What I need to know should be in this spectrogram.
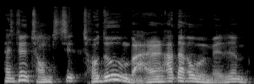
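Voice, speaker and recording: A man from Gangwon Province, South Korea, weighing in as a political commentator on a talk panel. His voice sits at a middle pitch but rises and falls expressively as he makes emphatic, measured points. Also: very animated, slightly rough.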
